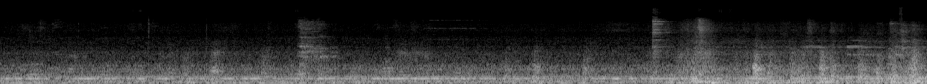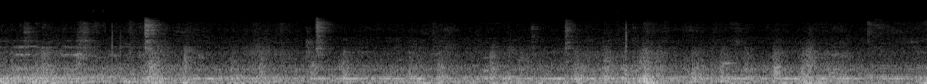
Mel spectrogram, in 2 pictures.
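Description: Electric train heard from inside the carriage, running slowly into its terminus: a steady hum with scattered clacks and knocks of the wheels over rail joints and points, busiest in the middle.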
